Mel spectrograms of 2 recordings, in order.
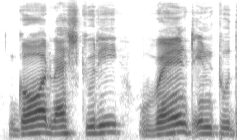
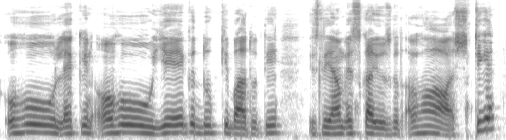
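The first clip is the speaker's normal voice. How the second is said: normal talking voice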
